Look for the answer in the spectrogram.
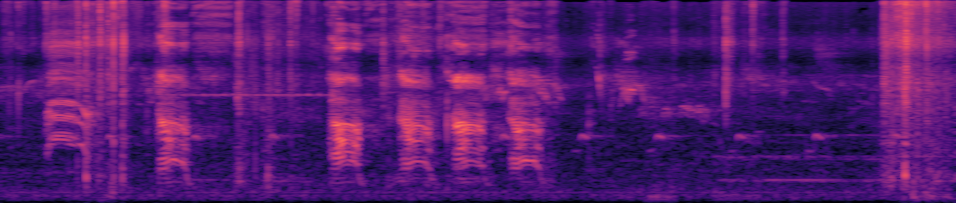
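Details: Angry crows fighting for food give a run of harsh, hoarse caws, about six in quick succession, then quieter squeaky calls follow before a loud noisy burst at the end, with other background noise.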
